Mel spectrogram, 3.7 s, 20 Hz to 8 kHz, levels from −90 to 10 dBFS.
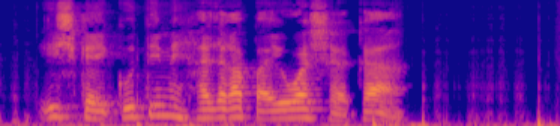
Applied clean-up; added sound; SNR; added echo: none; Writing; 11 dB; none.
